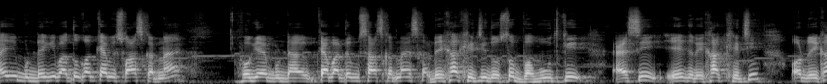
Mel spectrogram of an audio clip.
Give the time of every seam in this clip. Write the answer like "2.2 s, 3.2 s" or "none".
4.2 s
